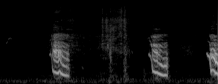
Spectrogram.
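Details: Grey francolin calling: three loud harsh descending notes with a stacked, grating quality, roughly half a second apart, over faint low background noise.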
